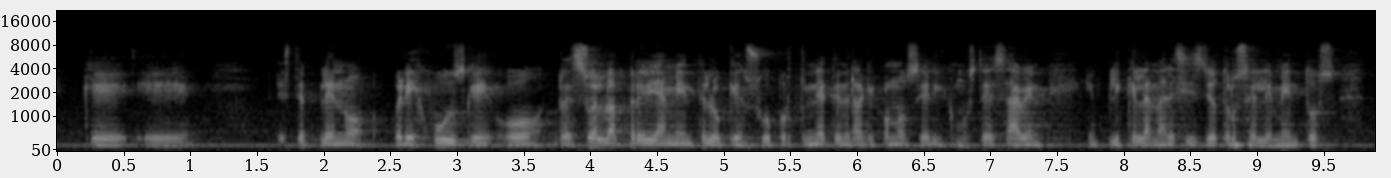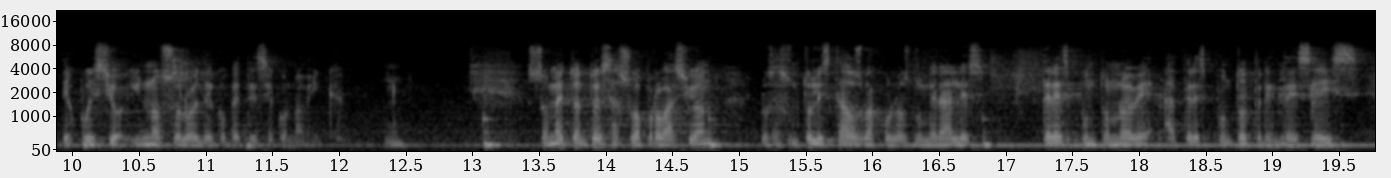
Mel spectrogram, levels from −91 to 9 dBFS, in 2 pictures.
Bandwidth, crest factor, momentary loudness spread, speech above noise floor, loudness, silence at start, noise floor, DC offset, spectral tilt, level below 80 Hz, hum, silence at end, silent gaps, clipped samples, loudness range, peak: 9 kHz; 20 dB; 13 LU; 21 dB; -42 LUFS; 0 s; -63 dBFS; under 0.1%; -4 dB/octave; -82 dBFS; none; 0 s; none; under 0.1%; 5 LU; -22 dBFS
